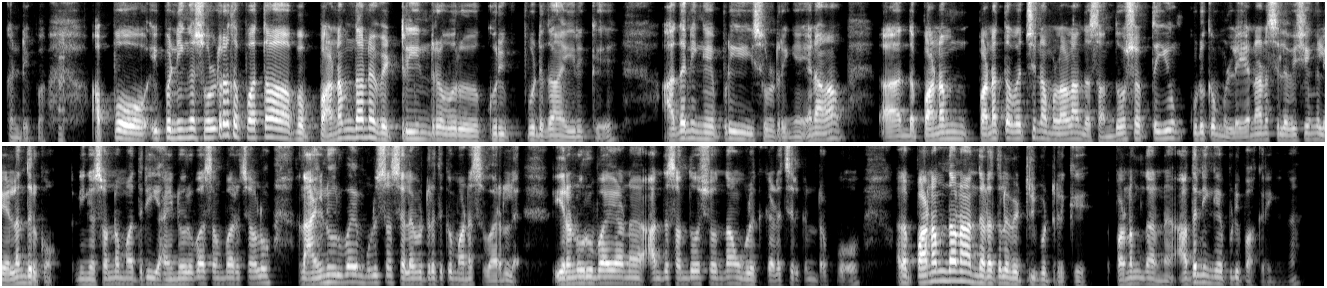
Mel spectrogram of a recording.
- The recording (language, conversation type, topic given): Tamil, podcast, பணமே வெற்றியைத் தீர்மானிக்குமா, அல்லது சந்தோஷமா முக்கியம்?
- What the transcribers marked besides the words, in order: none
